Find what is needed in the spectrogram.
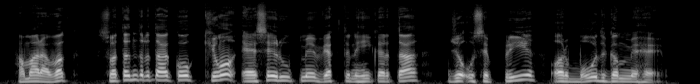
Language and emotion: Hindi, neutral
